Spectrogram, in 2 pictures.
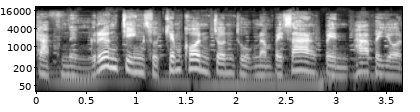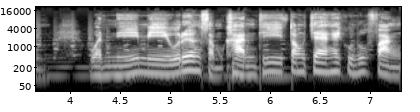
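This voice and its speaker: A man's voice: medium pitch, lively intonation, a little fast, faint music behind. A man hosting a podcast, chatting casually in a playful, teasing way. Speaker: podcast host.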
